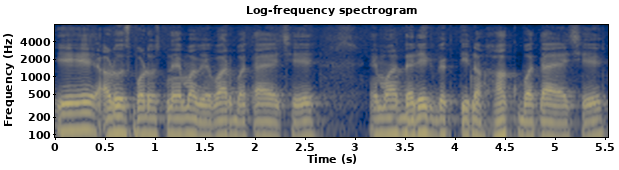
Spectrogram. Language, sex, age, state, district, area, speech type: Gujarati, male, 60+, Gujarat, Ahmedabad, urban, spontaneous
